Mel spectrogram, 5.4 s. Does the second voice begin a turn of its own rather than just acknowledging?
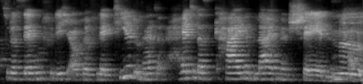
Yes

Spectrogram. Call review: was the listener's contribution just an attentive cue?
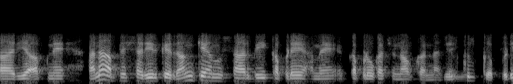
No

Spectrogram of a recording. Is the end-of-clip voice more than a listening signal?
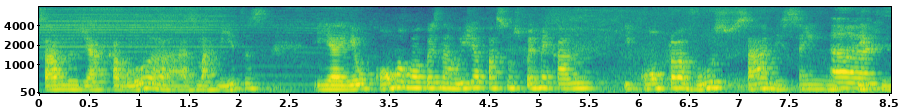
No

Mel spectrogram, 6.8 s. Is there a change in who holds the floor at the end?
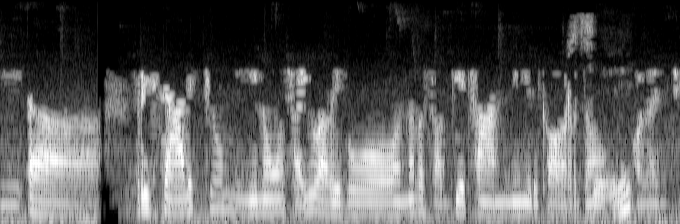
No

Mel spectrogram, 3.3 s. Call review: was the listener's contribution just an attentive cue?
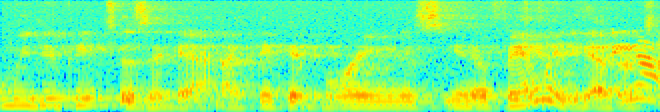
No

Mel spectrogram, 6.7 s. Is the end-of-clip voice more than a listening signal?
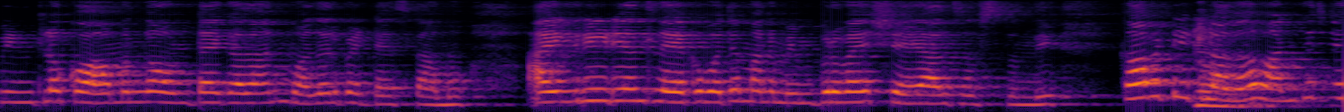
No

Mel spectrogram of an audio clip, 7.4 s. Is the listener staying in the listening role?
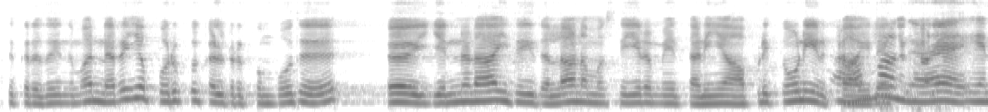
No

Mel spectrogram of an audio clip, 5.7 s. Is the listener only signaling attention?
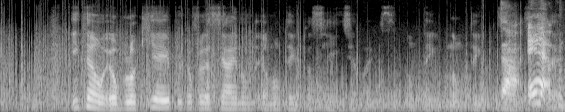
No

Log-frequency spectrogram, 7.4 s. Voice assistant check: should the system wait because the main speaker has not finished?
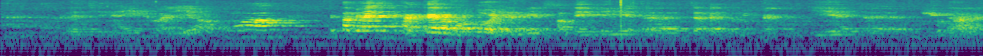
No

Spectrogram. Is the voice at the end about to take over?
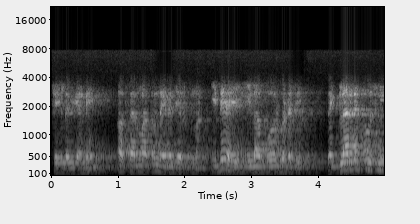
No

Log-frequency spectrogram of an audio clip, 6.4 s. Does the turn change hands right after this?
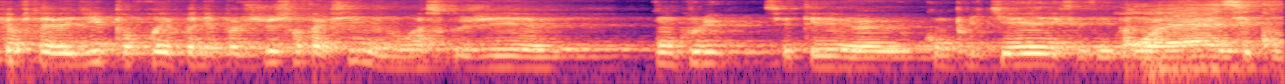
Yes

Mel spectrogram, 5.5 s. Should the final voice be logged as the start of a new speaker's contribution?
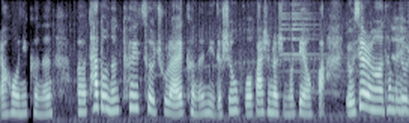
No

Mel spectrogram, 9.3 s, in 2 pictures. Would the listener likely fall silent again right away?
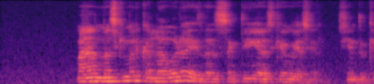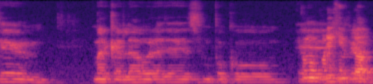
No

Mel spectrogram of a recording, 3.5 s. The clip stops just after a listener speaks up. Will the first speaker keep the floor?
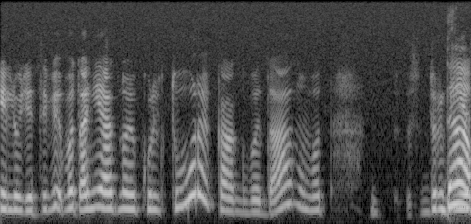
No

